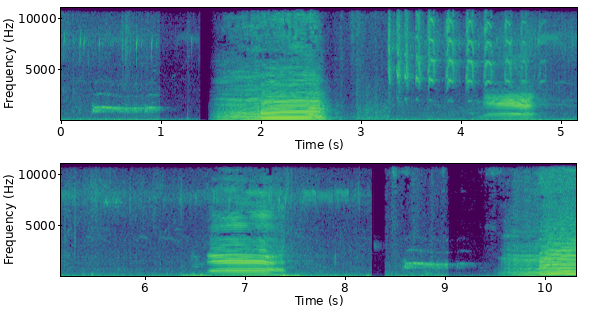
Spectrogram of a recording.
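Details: Farm cow calling a friend to come home: several deep drawn-out moos of varied length, one short higher call, with brief clicking noises and a faint steady hum between calls.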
